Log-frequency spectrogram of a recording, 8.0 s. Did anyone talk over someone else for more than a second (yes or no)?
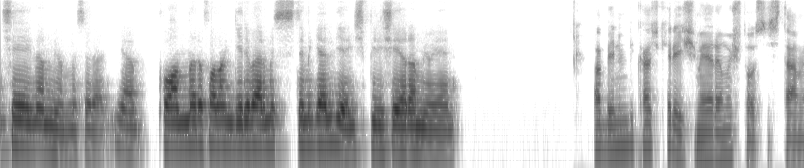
no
